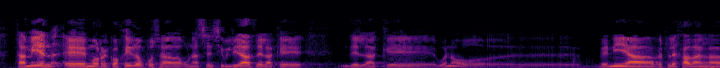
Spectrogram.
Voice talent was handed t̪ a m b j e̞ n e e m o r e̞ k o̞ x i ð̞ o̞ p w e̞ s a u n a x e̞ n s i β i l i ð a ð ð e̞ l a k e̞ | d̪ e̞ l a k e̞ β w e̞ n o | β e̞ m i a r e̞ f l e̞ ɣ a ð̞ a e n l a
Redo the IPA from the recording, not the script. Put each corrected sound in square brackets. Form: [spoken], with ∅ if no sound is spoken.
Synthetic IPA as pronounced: t̪ a m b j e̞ n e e m o r e̞ k o̞ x i ð̞ o̞ p w e̞ s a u n a [s] e̞ n s i β i l i ð a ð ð e̞ l a k e̞ | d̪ e̞ l a k e̞ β w e̞ n o | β e̞ [n] i a r e̞ f l e̞ [x] a ð̞ a e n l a

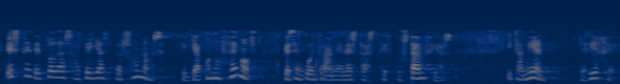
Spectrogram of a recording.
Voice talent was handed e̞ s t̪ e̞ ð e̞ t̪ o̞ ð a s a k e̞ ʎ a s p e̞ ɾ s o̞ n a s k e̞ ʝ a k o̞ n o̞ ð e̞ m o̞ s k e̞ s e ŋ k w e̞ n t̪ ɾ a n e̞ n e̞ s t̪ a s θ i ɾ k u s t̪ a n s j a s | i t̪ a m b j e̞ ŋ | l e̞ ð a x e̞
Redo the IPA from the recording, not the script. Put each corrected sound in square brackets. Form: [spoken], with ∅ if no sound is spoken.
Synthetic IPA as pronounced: e̞ s t̪ e̞ ð e̞ t̪ o̞ ð a s a k e̞ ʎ a s p e̞ ɾ s o̞ n a s k e̞ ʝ a k o̞ n o̞ [θ] e̞ m o̞ s k e̞ s e ŋ k w e̞ n t̪ ɾ a n e̞ n e̞ s t̪ a s θ i ɾ k u s t̪ a n [θ] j a s | i t̪ a m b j e̞ [n] | l e̞ ð [i] x e̞

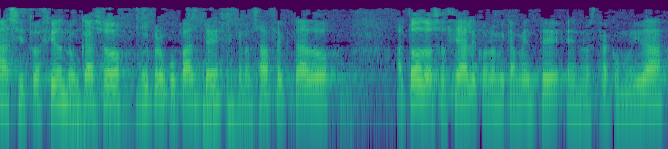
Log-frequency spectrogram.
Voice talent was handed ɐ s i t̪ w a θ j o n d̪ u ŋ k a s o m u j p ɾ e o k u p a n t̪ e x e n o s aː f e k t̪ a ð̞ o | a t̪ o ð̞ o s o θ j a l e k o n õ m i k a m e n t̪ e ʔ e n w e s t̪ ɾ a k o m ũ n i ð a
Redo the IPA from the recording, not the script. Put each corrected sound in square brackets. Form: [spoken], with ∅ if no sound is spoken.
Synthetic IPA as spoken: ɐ s i t̪ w a θ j o n d̪ u ŋ k a s o m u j p ɾ e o k u p a n t̪ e [k] e n o s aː f e k t̪ a ð̞ o | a t̪ o ð̞ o s o θ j a l e k o n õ m i k a m [ẽ] n t̪ e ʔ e n w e s t̪ ɾ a k o m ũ n i ð a

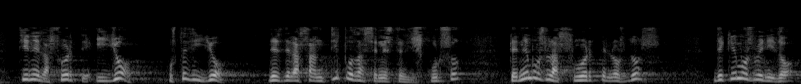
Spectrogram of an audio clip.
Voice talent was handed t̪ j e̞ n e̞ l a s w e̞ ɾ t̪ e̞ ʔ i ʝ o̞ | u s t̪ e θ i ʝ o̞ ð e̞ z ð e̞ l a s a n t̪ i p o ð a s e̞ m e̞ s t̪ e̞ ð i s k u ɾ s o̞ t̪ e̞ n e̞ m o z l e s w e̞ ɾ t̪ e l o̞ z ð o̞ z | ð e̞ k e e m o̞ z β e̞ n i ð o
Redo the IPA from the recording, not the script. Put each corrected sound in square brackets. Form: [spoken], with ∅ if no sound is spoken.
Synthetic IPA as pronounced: t̪ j e̞ n e̞ l a s w e̞ ɾ t̪ e̞ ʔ i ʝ o̞ | u s t̪ e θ i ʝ o̞ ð e̞ z ð e̞ l a s a n t̪ i p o ð a s e̞ [n] e̞ s t̪ e̞ ð i s k u ɾ s o̞ t̪ e̞ n e̞ m o z l [a] s w e̞ ɾ t̪ e l o̞ z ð o̞ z | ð e̞ k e e m o̞ z β e̞ n i ð o

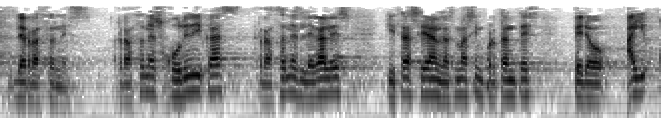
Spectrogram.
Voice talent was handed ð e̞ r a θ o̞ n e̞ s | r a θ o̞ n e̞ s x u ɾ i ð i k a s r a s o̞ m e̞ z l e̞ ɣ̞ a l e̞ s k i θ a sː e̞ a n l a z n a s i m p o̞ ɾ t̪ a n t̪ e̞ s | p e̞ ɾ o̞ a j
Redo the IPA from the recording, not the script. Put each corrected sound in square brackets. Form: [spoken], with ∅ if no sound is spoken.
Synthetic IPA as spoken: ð e̞ r a θ o̞ n e̞ s | r a θ o̞ n e̞ s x u ɾ i ð i k a s r a [θ] o̞ [n] e̞ z l e̞ ɣ̞ a l e̞ s k i θ a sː e̞ a n l a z [m] a s i m p o̞ ɾ t̪ a n t̪ e̞ s | p e̞ ɾ o̞ a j

